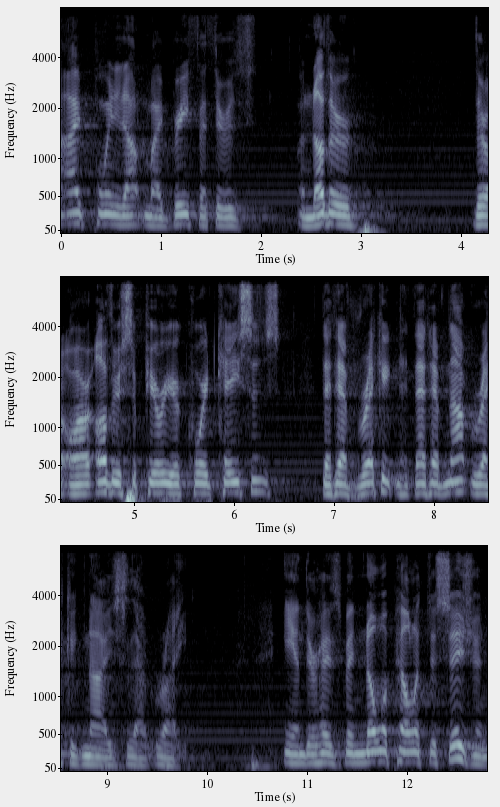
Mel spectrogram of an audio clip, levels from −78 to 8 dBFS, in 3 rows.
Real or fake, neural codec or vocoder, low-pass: real; none; 7.2 kHz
